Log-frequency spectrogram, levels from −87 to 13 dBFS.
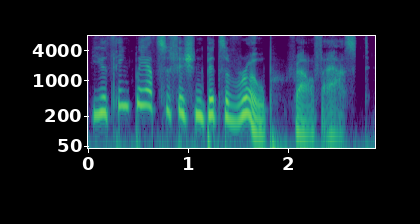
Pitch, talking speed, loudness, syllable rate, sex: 180 Hz, 230 wpm, -19 LUFS, 5.2 syllables/s, male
